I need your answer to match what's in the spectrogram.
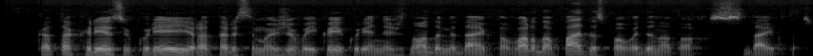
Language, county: Lithuanian, Kaunas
